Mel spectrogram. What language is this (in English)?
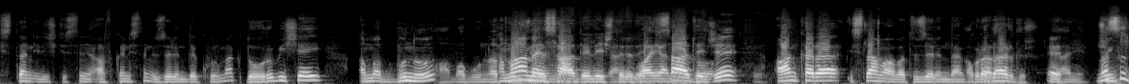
Turkish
